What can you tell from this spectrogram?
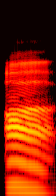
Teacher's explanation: उच्चारण में मुख पूरा खुलता है। आ, जब आ बोलते हैं तो आपका मुंह पूरा खुल जाता है। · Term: विवृत स्वर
